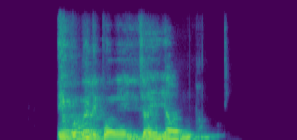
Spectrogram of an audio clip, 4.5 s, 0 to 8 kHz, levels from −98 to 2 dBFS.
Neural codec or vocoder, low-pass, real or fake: codec, 32 kHz, 1.9 kbps, SNAC; 7.2 kHz; fake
